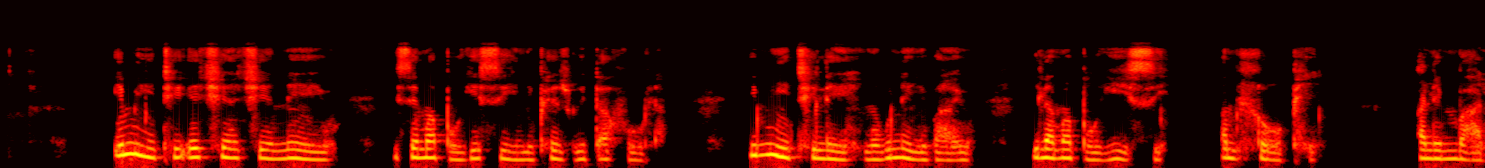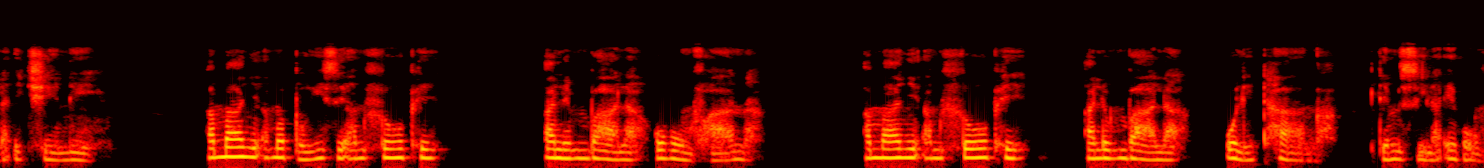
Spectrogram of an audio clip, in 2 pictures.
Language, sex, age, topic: North Ndebele, female, 25-35, health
